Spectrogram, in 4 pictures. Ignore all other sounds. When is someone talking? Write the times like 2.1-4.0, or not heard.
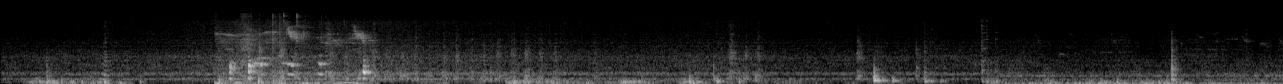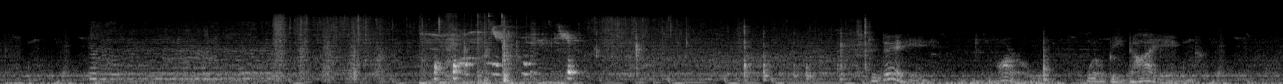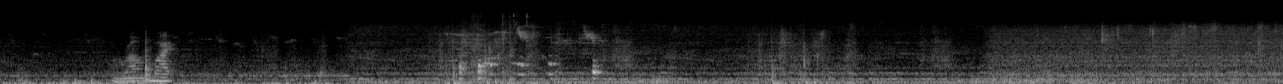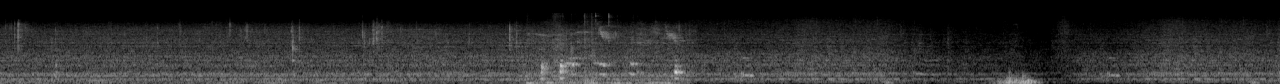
21.4-24.9, 26.8-27.4.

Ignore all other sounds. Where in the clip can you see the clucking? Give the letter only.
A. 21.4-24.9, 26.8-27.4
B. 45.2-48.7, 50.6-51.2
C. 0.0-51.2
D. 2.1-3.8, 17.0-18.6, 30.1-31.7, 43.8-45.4
D.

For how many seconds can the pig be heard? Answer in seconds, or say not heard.
not heard.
